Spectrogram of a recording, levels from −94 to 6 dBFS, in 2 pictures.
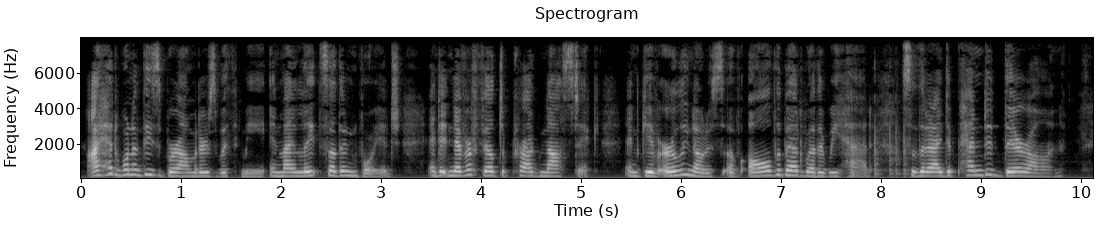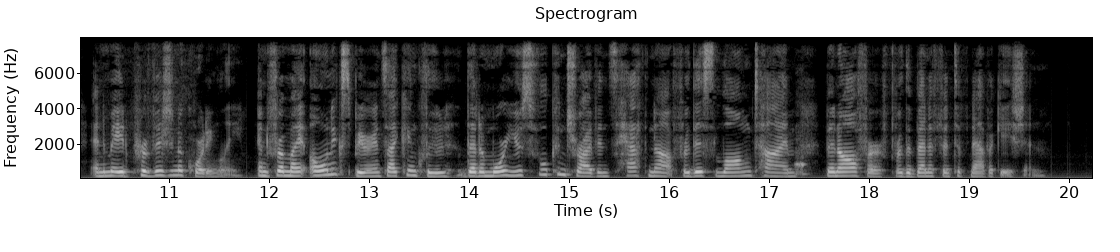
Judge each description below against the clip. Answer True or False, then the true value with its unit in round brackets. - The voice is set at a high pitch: True (225 Hz)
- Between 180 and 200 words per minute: True (190 wpm)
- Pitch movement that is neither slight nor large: True (3.5 semitones)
